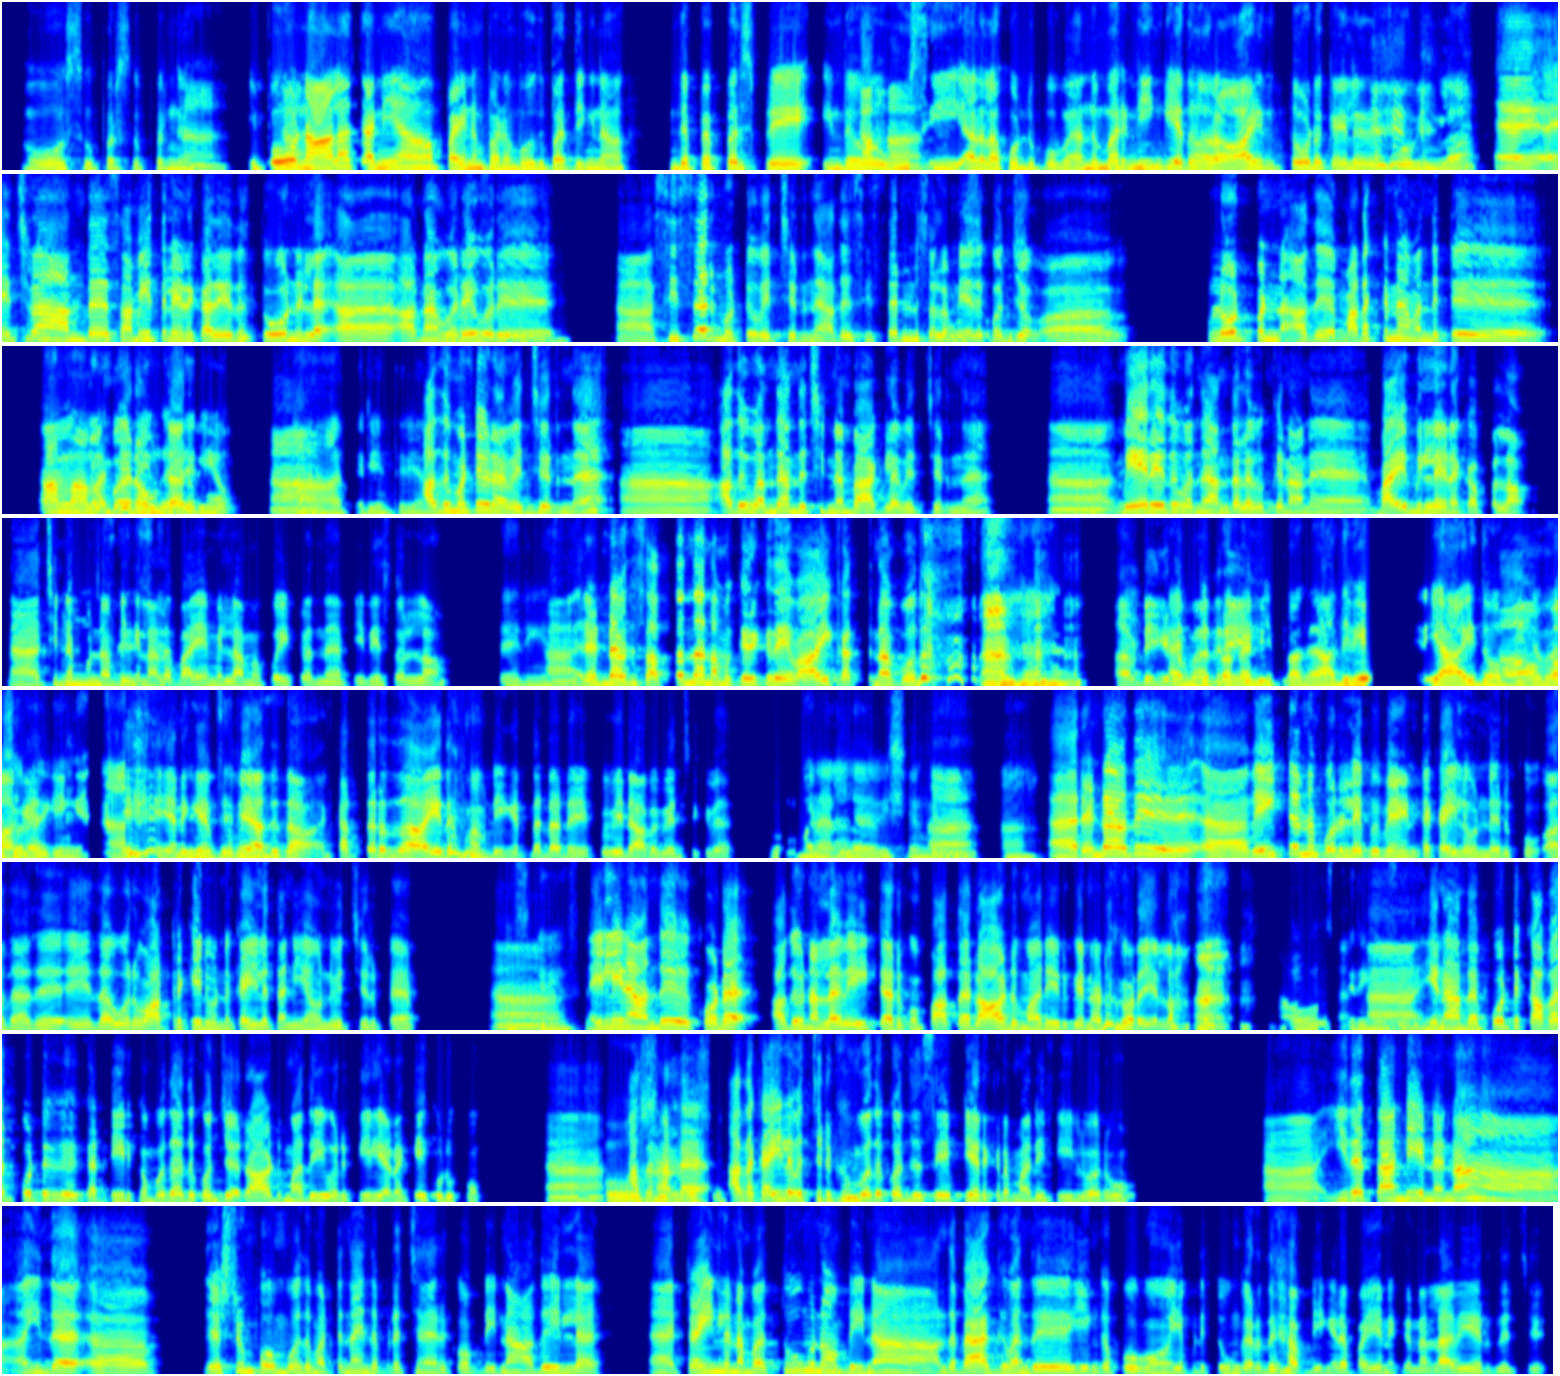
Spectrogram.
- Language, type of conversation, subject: Tamil, podcast, தனியாகப் பயணம் செய்த போது நீங்கள் சந்தித்த சவால்கள் என்னென்ன?
- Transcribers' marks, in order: in English: "பெப்பர் ஸ்ப்ரே"; laugh; in English: "ஆக்சுவலா"; in English: "சிசர்"; in English: "சிசர்ன்னு"; in English: "ஃப்ளோட்"; "ஃபோல்ட்" said as "ஃப்ளோட்"; laughing while speaking: "சத்தம் தான் நமக்கு இருக்குதே, வாய் … எப்பவுமே ஞாபகம் வச்சுக்குவேன்"; laugh; laughing while speaking: "அ சரிங்க சரிங்க"; laughing while speaking: "அதுவும் நல்லா வெயிட்டா இருக்கும். பார்த்தா … மாதிரி ஃபீல் வரும்"; in English: "ராடு"; in English: "சேஃப்டியா"; in English: "ஃபீல்"; in English: "ரெஸ்ட் ரூம்"; laughing while speaking: "எப்டி தூங்கறது? அப்படின்கிற பயம் எனக்கு நல்லாவே இருந்துச்சு"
